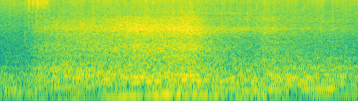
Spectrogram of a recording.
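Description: A quiet motorcycle, ridden by a man who passes at this hour every Sunday, passes by outside, its engine droning and swelling as it draws near, then easing off as it moves away. The sound is muffled, with no voices.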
